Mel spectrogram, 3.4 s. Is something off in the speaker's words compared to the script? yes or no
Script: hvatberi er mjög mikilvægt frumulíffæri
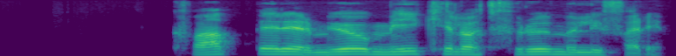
no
